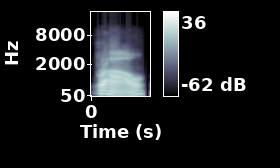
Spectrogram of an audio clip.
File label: "brow", American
